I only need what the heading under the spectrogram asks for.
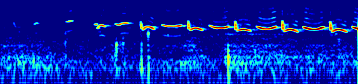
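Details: Woodlark (Lullula arborea) in Sierra Nevada, Granada, Spain, singing a rolling series of soft, liquid fluted notes that begin hesitantly, then speed up into a steady repeated trill.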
